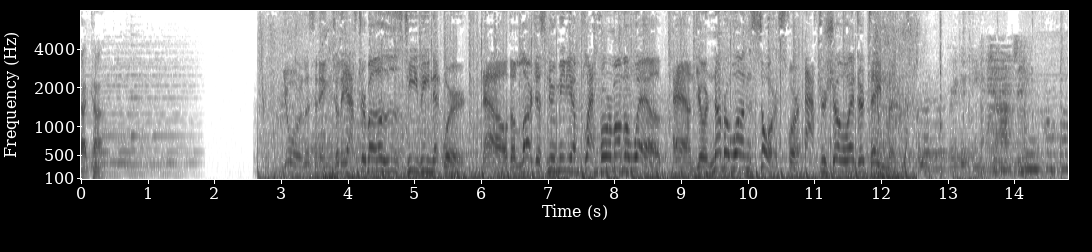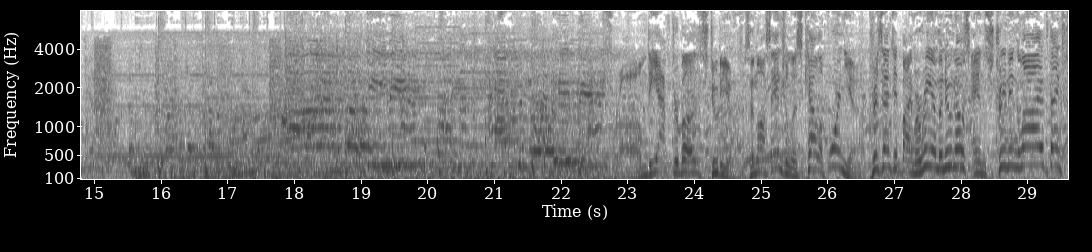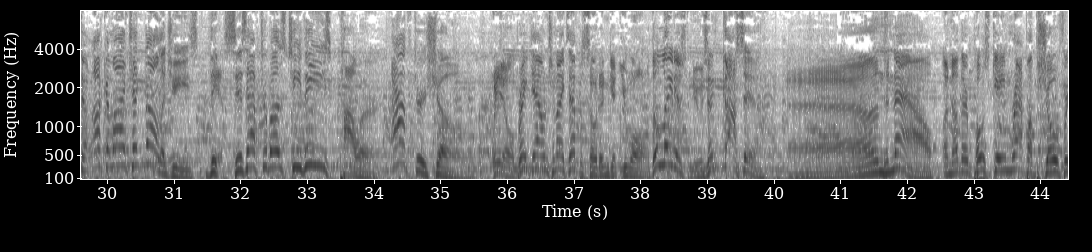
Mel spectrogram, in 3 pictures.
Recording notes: joining the hosts by Phonecall are special guest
